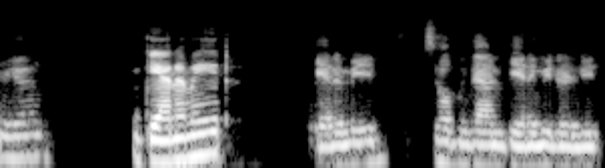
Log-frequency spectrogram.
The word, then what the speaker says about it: Ganymede: Ganymede.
